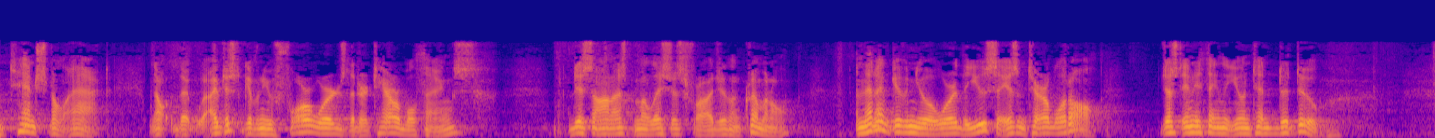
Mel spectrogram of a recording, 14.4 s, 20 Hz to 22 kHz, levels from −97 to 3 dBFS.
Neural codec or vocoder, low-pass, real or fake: none; 7.2 kHz; real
